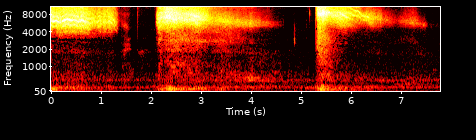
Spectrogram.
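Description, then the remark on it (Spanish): Three long, loud snake-like hisses, each a sustained breathy "sss" that fades out, separated by short pauses; it sounds like a person imitating the serpent in a Bible story, with no talking. “Se estaba desinflando la serpiente.”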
